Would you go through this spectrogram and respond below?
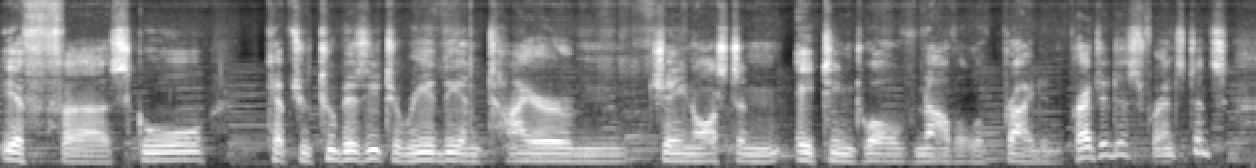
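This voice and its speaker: A man's voice: mid-range voice, expressive, a little slow, faint music behind. A man hosting with a chatty, semi-scripted introduction, wry and folksy, with small hesitations. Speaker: host.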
